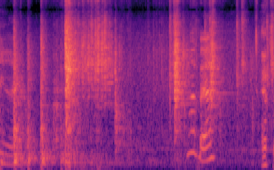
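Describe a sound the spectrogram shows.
A washing machine lid clunks open.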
